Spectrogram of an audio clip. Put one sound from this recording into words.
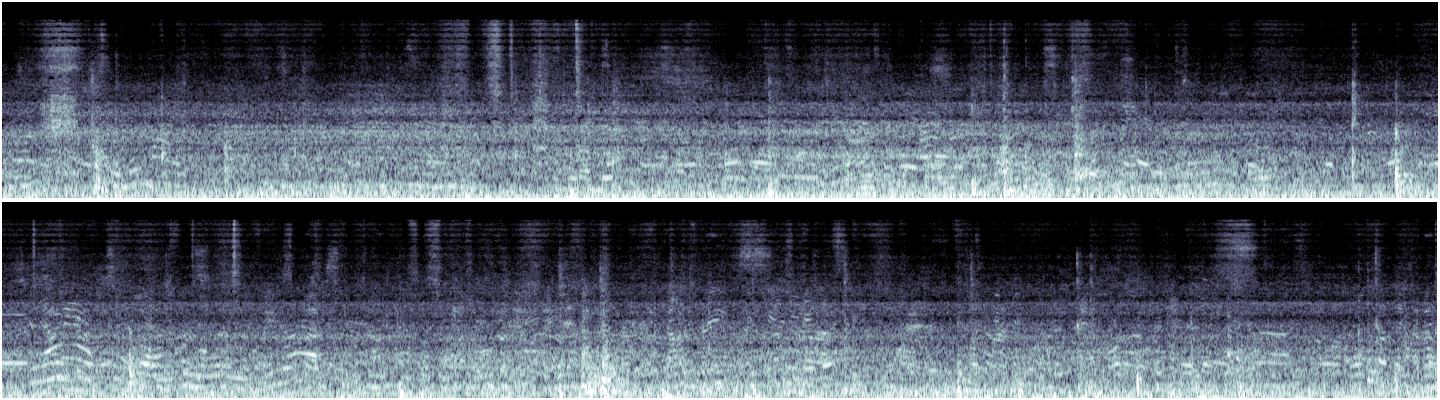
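Many voices of young players and spectators chatter and call out outdoors.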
